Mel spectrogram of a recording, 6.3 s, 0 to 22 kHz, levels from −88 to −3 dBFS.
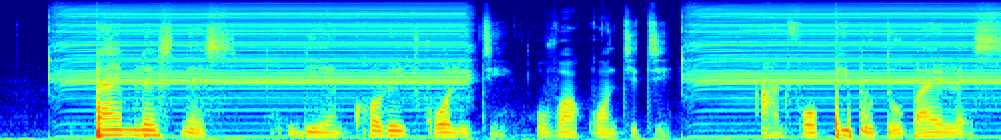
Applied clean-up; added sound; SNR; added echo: none; Domestic sounds, home sounds; 7 dB; none.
